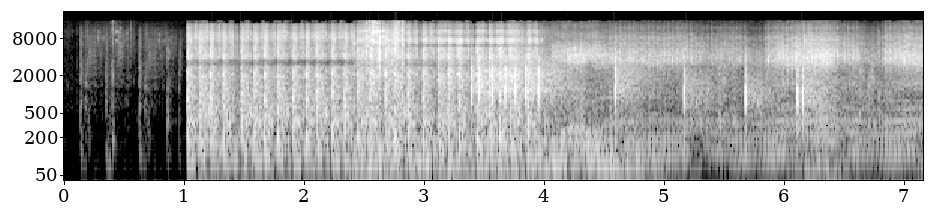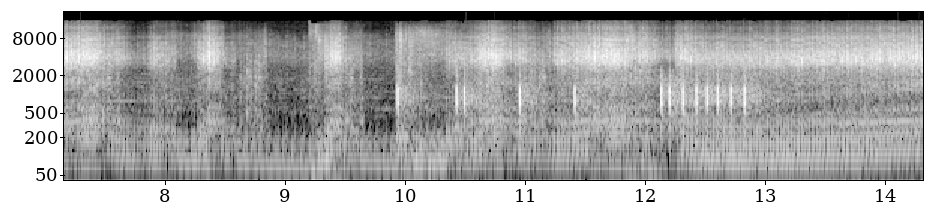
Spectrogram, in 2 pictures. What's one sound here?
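A buggy engine roars and revs as it drives.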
